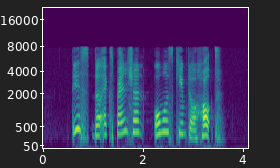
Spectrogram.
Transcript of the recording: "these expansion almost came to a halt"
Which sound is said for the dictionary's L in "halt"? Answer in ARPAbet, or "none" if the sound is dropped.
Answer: L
